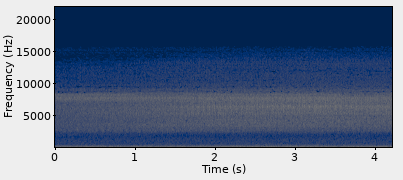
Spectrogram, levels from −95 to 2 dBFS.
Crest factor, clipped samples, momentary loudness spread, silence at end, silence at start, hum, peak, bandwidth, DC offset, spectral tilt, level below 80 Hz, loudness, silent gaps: 14 dB; under 0.1%; 5 LU; 0 s; 0 s; none; -36 dBFS; 16 kHz; under 0.1%; -0.5 dB/octave; -64 dBFS; -49 LUFS; none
